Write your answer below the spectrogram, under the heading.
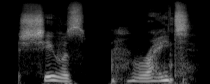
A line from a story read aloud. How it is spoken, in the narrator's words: Red croaked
